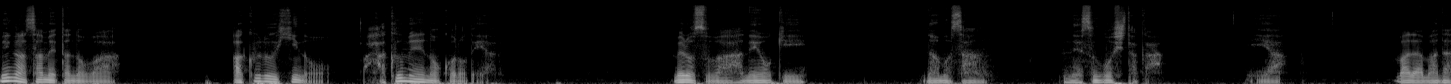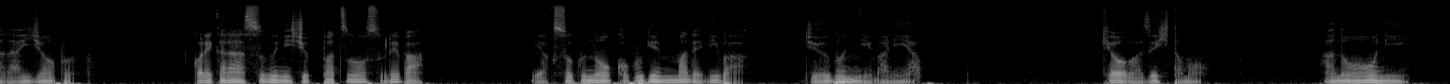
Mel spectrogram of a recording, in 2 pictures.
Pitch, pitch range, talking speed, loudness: 95 Hz, 85-105 Hz, 180 characters per minute, -32 LUFS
